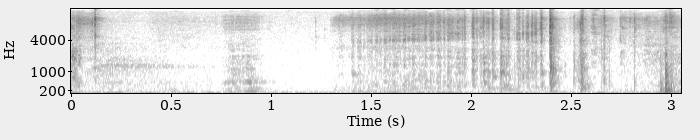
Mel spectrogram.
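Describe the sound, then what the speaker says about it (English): Tim Holtz scissors cut paper in quiet, close rasping snips, with a few sharper clicks of the blades near the end. "So just get my Tim Holtz scissors out. And I'm just going to cut it there."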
